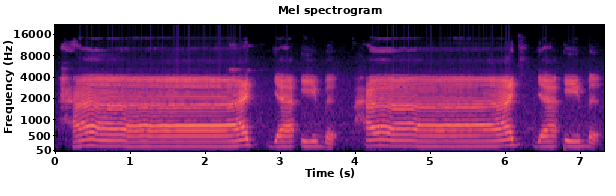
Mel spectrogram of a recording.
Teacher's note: Kepanjangan, ja-nya enggak panjang. Hajja ib, hajja ib, langsung gitu.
